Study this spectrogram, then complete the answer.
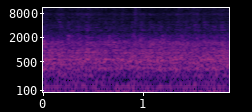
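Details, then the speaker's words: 20-year-old LG front-load dryer after a full rebuild for thumping rollers and no heat: smooth, low, even drum rumble with no thumps, knocks or squeals, exhaust vent warming; normal drum operation after repair. "All right, let's give this a spin. No pun intended. Oh, running good. Sounds good. It's quiet, no more thumping."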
